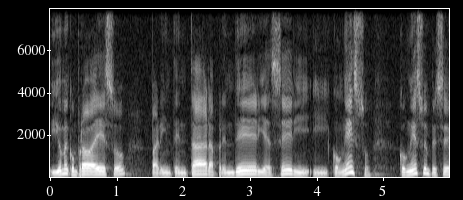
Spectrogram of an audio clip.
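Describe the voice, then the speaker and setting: With a dark, mellow tone and lively intonation, a man speaks fairly slowly at a fairly high pitch. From Tacna, southern Peru. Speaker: theatre actor. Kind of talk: radio interview. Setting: radio studio.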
